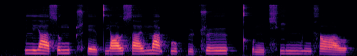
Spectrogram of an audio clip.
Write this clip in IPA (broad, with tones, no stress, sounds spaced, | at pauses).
l j ä˥˩ s ʊ˥ ŋ ʈ͡ʂʰ e˨˩ ɪ̯ t̪ j ɑ˧˥ ʊ̯ s a˧˥ ɪ̯ m ä˥˩ k u˧˥ p y˨˩ ʈ͡ʂ ɻ̩˥ | kʰ ʊ˨˩ ŋ t͡ɕʰ i˥ ŋ m i˥˧ ŋ x ɑ˥˩ ʊ̯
